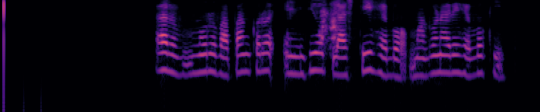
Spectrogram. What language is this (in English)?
Odia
